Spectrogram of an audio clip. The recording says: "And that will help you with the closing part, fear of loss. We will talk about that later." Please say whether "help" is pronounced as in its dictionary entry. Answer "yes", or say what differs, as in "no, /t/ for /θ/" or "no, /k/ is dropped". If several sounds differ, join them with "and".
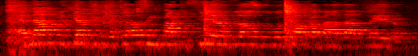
no, /l/ is dropped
